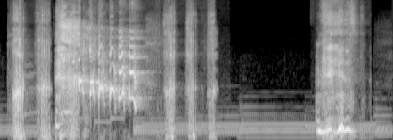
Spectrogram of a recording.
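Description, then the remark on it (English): A person imitates a pig with a series of snorting, oinking grunts, several quick bursts, with steady background hum between them. “Make oinking noises.”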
